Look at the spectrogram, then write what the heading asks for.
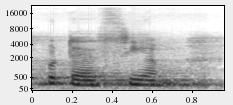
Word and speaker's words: पोटेशियम: इसका जो है वो एक सही प्रोनाउंसिएशन होता है आपके पास पोटेशियम।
